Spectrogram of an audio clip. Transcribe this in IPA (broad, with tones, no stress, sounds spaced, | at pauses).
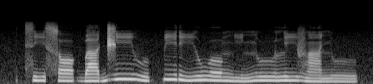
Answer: t͡s i˨ s ɔ˨ ɡ͡b a˨ d͡ʒ iː˦ β u˨ k͡p i˦ ɾ iː˨˦ w o˦ ŋ i˨ ɲ uː˦ l i˦ v ã˨ ɲ uː˨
